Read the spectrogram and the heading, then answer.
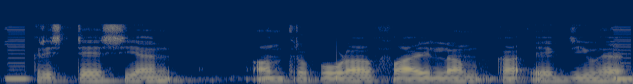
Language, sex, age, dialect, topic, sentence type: Hindi, male, 18-24, Awadhi Bundeli, agriculture, statement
